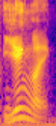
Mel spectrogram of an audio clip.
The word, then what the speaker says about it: Yuengling: Yingling. A Yingling. that is. Yingling. What's a Lingling? Yeah. Yingling is a local beer. Yingling. And it's spelled like Anyways.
